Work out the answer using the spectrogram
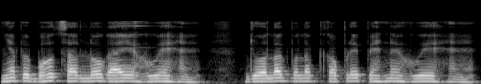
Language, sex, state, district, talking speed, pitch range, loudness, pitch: Hindi, male, Jharkhand, Palamu, 185 wpm, 130-150 Hz, -15 LUFS, 140 Hz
